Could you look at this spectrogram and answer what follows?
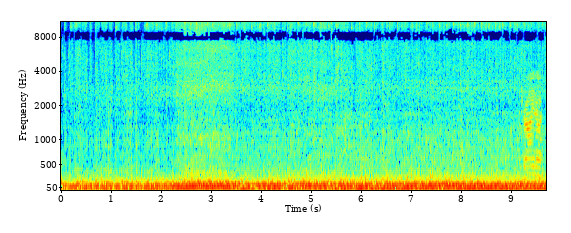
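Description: A Chevy C10 truck engine runs in low gear, a loud, steady low rumble that rises slightly as the truck pulls away and holds a continuous drone throughout, close to the microphone.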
